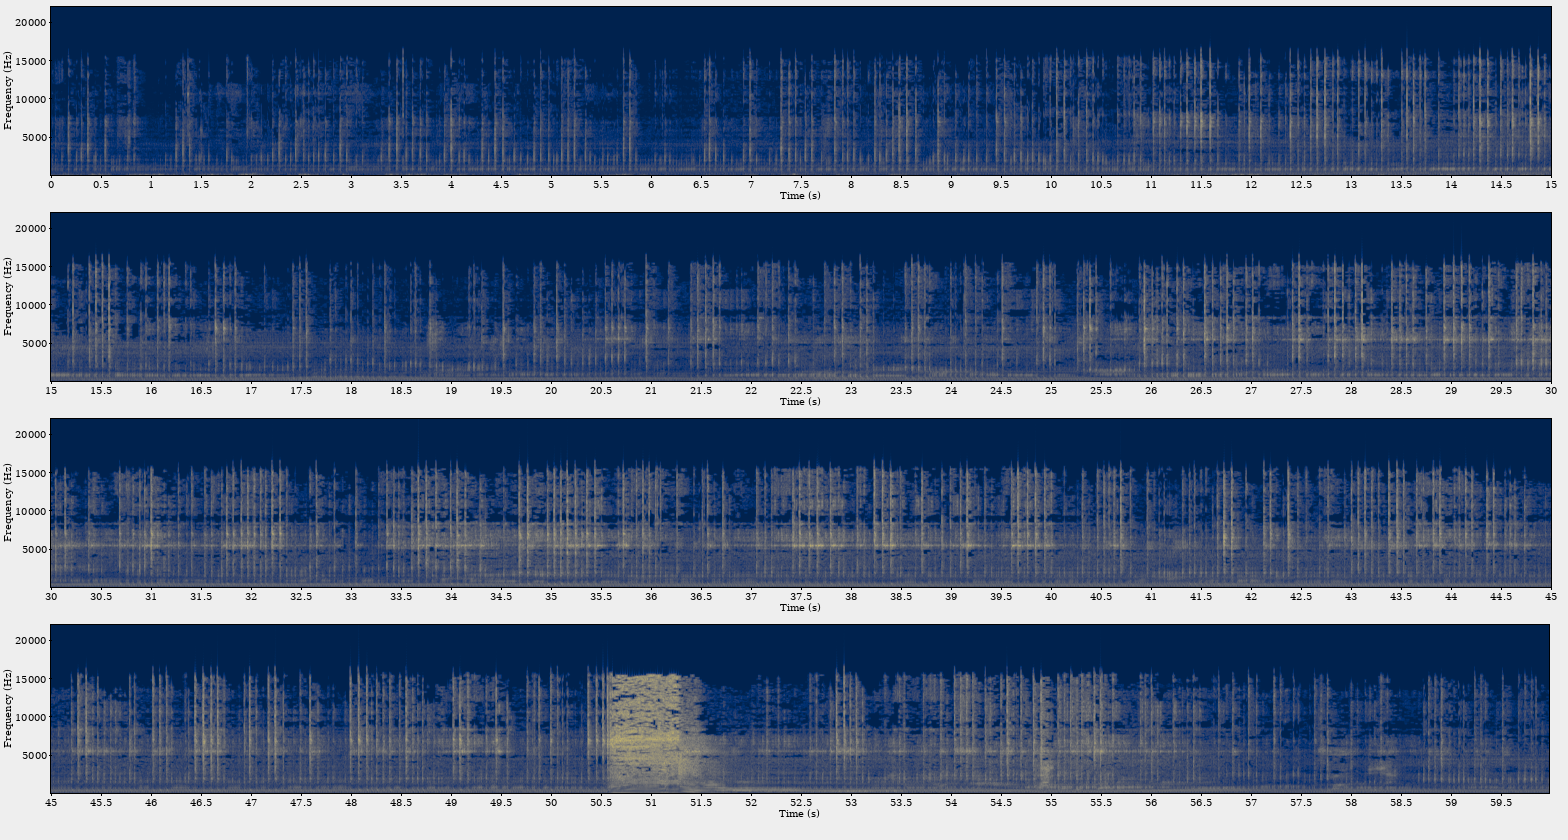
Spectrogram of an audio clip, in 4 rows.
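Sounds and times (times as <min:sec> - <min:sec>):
two-stroke engine idling: 0:00.0 - 0:59.9.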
